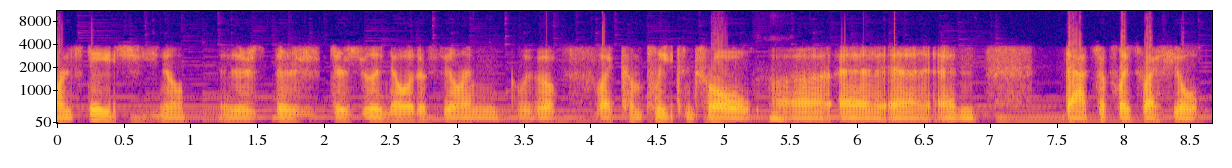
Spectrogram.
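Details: Adult male stand-up comedian who stutters; stuttering.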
